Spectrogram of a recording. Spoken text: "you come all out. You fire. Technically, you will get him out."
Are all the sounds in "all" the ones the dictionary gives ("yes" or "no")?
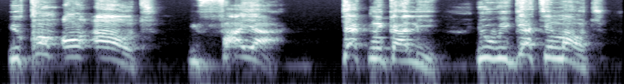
no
